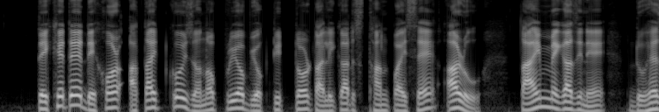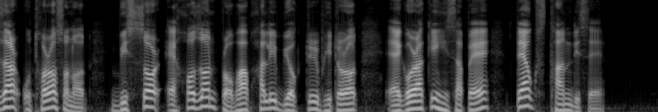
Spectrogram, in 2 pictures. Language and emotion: Assamese, neutral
